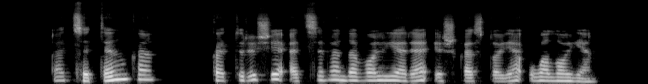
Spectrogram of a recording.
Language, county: Lithuanian, Kaunas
